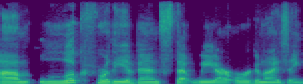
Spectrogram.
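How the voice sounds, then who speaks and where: In a plain, everyday voice, a woman with an American accent speaks at a moderate pace and a fairly low pitch, the sound dry and close with no echo against a quiet background. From Minnesota, US Midwest. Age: 60s. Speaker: dairy industry women's network leader. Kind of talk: interview.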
